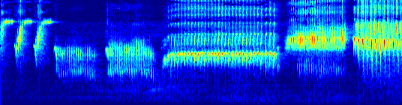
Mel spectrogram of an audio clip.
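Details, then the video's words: Canary rolling song intended to get other canaries singing, a varied sequence of sharp falling notes, low buzzy rattles, a long mid-pitched roll and higher pulsed trills separated by short pauses. "RANSANG BURUNG KENARI CEPAT BUNYI GACOR DENGAN SUARA KENARI GACOR NGEROL INI!"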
